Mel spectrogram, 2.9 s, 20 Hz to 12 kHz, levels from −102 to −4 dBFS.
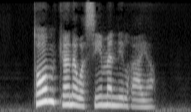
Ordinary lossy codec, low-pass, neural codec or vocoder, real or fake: MP3, 48 kbps; 10.8 kHz; codec, 24 kHz, 0.9 kbps, DualCodec; fake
